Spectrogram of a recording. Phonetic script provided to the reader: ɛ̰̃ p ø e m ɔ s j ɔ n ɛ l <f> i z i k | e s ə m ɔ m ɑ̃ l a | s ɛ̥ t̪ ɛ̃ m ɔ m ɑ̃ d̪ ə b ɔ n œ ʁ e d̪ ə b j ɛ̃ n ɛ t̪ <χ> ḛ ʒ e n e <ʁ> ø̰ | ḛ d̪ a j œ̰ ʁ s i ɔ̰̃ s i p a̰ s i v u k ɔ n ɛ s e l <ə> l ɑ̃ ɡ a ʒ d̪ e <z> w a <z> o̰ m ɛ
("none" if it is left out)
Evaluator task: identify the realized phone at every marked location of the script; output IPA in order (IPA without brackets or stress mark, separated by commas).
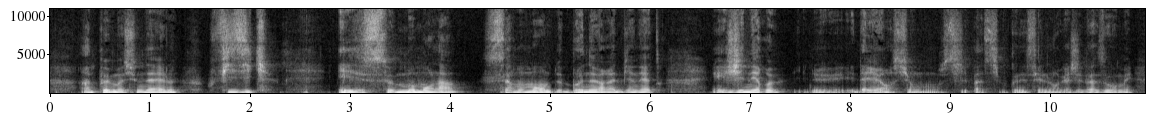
f, χ, ʁ, ə, z, z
